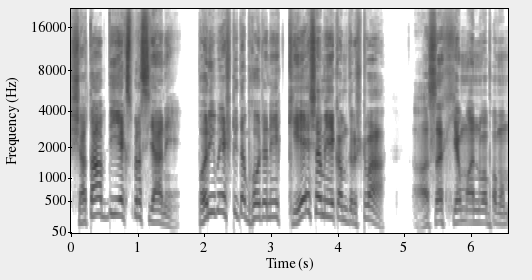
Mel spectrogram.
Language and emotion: Sanskrit, disgusted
